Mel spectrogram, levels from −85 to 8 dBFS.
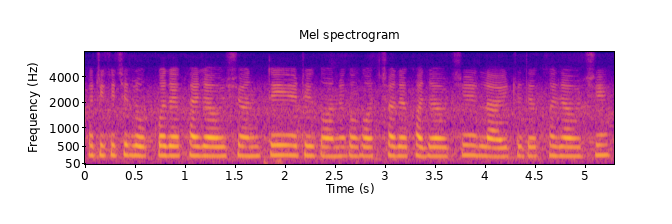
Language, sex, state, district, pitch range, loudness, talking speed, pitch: Odia, female, Odisha, Khordha, 240-260 Hz, -14 LUFS, 125 wpm, 250 Hz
